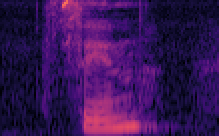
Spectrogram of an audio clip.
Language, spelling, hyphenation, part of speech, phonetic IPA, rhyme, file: Czech, syn, syn, noun, [ˈsɪn], -ɪn, Cs-syn.ogg
- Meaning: son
